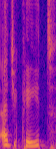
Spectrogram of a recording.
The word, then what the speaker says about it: educate: First, educate. This is a verb, as you see, and it's made up of 2 syllables. The first syllable is the stressed syllable. As you see, it's a higher in pitch, باللون الأزرق.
